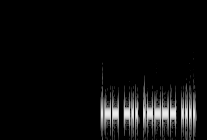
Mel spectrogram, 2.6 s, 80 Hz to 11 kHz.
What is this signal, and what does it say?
Morse code, heard as a keyed tone, about 48 wpm, 700 Hz. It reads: WD1H
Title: USA Call Signs - 4 Characters - Repeated 2x - 50wpm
